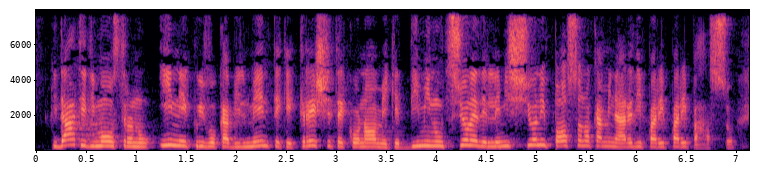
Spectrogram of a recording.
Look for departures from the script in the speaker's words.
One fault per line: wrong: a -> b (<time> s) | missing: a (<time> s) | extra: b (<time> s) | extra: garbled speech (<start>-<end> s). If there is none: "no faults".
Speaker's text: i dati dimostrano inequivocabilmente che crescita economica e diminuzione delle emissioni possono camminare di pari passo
extra: pari (6.3 s)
